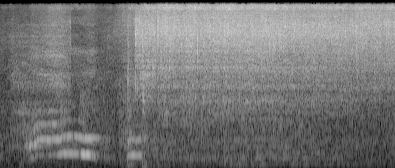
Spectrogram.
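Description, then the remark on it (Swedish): A short squeaky whine, then a water tap in a home on Björnvägen in Isnäs is opened to see what the water looks like, and water gushes out in a steady hiss that continues evenly to the end. “vi ska öppna en vattenkran och se hur det här vattnet ser ut.”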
